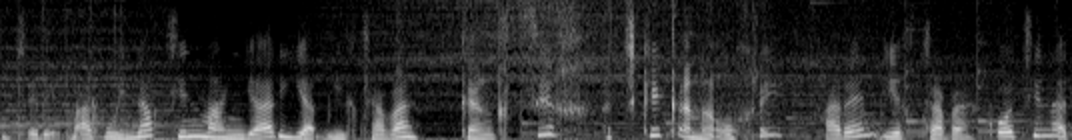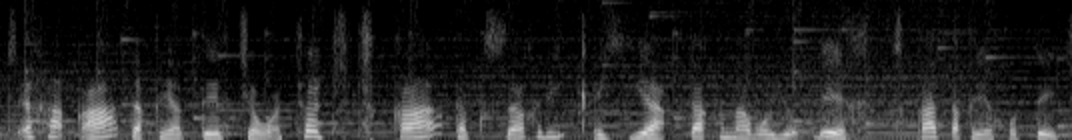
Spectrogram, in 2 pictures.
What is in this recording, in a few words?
SPOT KAQCHIKEL COVID-19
